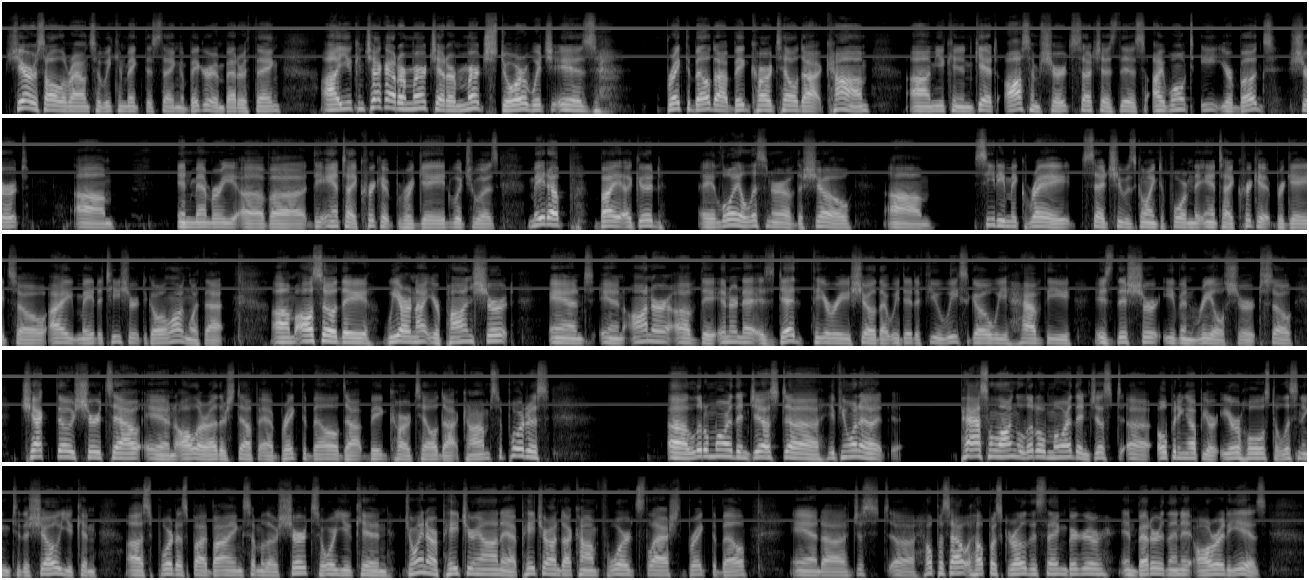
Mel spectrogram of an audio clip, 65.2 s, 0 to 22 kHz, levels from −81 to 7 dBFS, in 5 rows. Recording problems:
high-pitched whine; noticeable; throughout; 8 kHz, 15 dB below the speech

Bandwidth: 14.5 kHz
